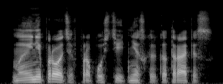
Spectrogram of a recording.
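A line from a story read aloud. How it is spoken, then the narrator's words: Grumbling, stressing one word. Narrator (Russian): проворчал Регар, голосом выделив местоимение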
